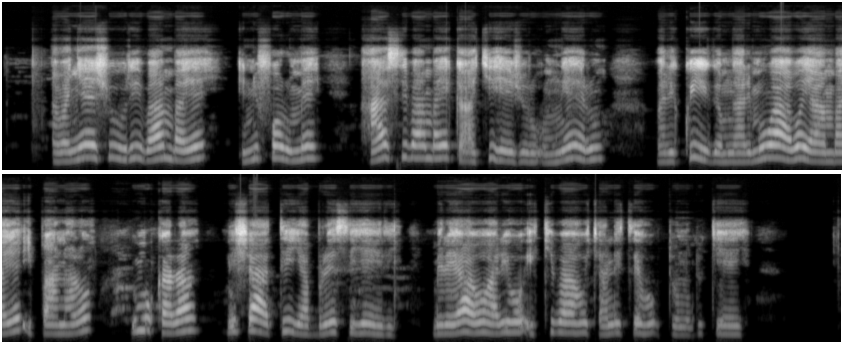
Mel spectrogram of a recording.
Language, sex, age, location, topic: Kinyarwanda, female, 25-35, Musanze, education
